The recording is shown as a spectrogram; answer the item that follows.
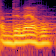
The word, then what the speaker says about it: أبدناغو: ان هي بتنطق جيم، هنا هتنطق غين، ودي الواو الطويلة اللي هي الأوميجا، يبقى الاتنين مع بعض دول ينطقوا غو، أهم كده، دول غو ودول نا ودول دي ودول أب. نقرأ بقى من الشمال، يبقى أب دي نا غو. ده ايه؟ أبدناغو.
